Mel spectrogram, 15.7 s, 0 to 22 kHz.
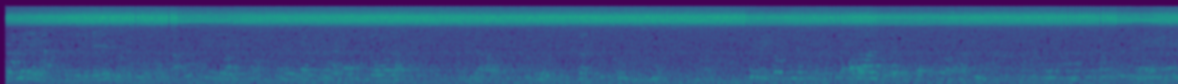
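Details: Upland green bush-cricket (Tettigonia cantans) sings a continuous, shrill, even-pitched buzzing trill late in the evening, 22:36 on 3 August 2013 in Savonlinna, Finland, over a faint, low, wavering distant murmur.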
